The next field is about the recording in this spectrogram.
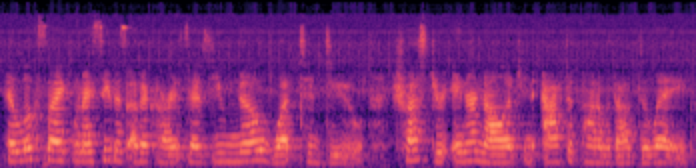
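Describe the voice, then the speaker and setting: A young woman with a raspy morning voice, giving a relaxed, soothing tarot card reading to camera as the host. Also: mid-range voice, moderate pace. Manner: relaxed, soothing, guides breathing. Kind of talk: casual spiritual reading to camera. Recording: tinny distant mic with faint noise.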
